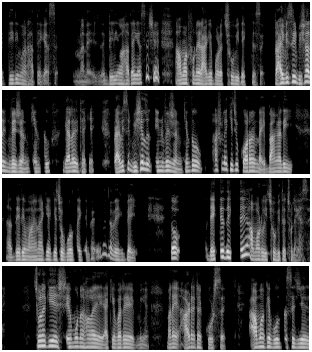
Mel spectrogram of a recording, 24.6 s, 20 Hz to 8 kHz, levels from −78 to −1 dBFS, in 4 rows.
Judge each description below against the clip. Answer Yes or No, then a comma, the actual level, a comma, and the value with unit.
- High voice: No, low, 130 Hz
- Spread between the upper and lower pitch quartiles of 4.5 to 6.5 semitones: No, average, 3.5 semitones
